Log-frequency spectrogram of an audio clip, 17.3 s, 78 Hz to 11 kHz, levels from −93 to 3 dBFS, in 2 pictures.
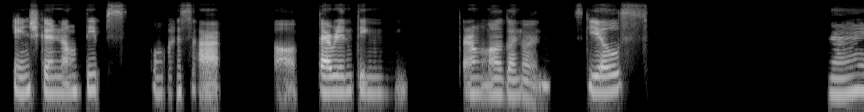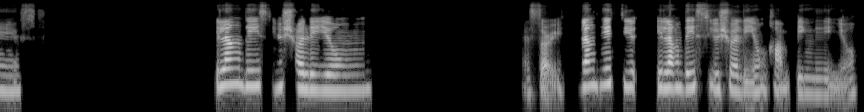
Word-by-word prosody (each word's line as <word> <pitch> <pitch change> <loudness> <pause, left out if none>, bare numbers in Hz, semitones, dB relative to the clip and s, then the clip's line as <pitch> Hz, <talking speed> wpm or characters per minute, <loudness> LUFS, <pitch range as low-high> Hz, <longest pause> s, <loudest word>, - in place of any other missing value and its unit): Change 195 +2 +2
kayo 185 -1 +4
ng 200 +2 -3
tips 210 +1 -5 0.2
tungkol 185 +1 -14
sa, - - +1 0.5
ah, - - -3 0.2
parenting, 190 -1 +2 0.7
parang 180 - -2
mga 175 -1 -1
gano'n, 165 - -8 0.3
skills. 200 -2 -2 1.8
Nice. 195 - -8 1.8
Ilang 265 +1 +6
days 250 0 0
usually 220 -4 +3
'yung 205 +1 -5 1.5
Ay - - -17
sorry. - - -4 0.2
Ilang 240 +2 +8
days 275 +2 +5
u 235 - +2 0.2
ilang 230 0 +6
days 225 +2 +1
usually 210 -2 +1
yung 200 +2 -7
camping 180 -6 -4
ninyo. 175 0 -11
200 Hz, 95 wpm, -24 LUFS, 185-225 Hz, 1.8 s, Ilang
